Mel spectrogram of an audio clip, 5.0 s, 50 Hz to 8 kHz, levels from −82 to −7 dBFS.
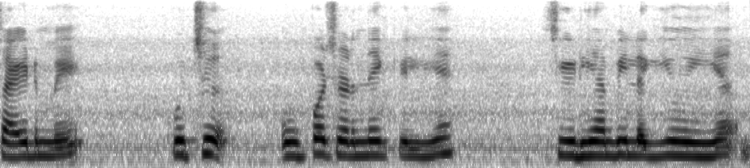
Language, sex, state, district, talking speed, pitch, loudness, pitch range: Hindi, female, Chhattisgarh, Raigarh, 145 wpm, 205 Hz, -14 LUFS, 200-215 Hz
